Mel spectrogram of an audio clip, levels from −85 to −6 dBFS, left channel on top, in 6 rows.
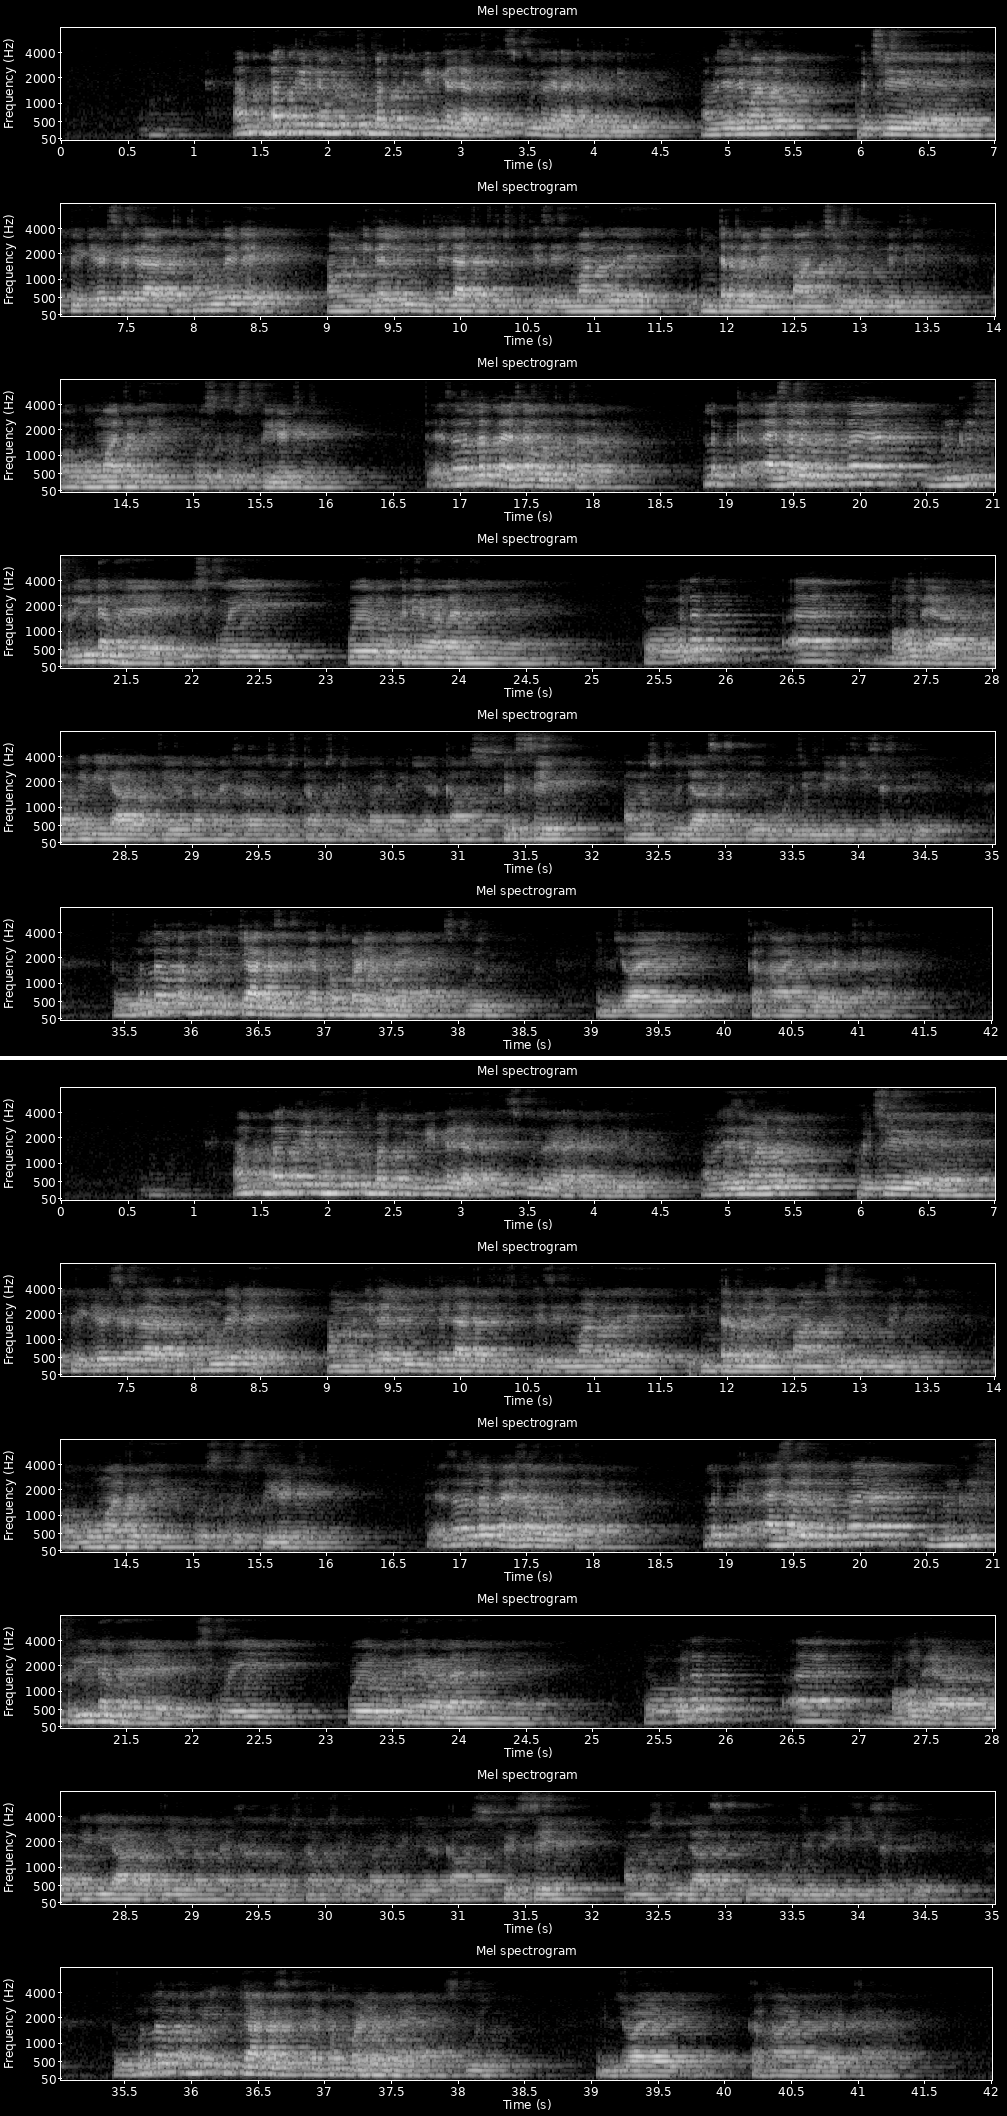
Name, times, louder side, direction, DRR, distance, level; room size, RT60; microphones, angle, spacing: voice 1, 1.3-4.4 4.8-5.6 5.9-8.6 9.0-11.5 11.8-13.5 14.0-16.0 16.7-18.2 18.8-22.6 23.2-24.7 25.4-25.9 26.4-31.8 32.2-34.6 35.4-38.3 39.0-39.9 40.2-41.3, left 1 dB, 80° left, 1 dB, 6.3 m, -29 dB
28.0 x 20.0 x 8.3 m, 1.2 s
head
